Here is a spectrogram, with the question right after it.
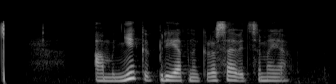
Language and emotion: Russian, positive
